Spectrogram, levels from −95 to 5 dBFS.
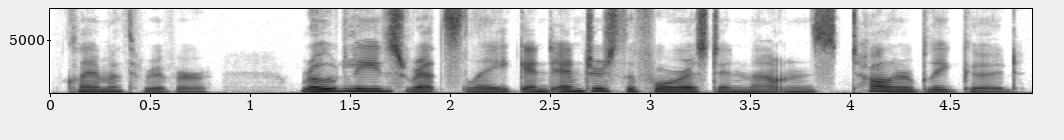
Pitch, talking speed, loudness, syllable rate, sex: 190 Hz, 160 wpm, -18 LUFS, 5.3 syllables/s, female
